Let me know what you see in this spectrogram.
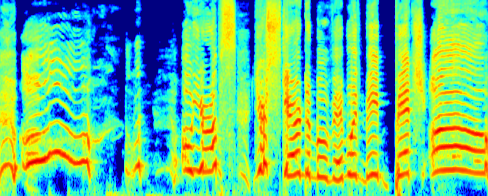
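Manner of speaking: hysterical, very high, loud sobbing, "oh" drawn out. Imitating a boyfriend's voice note: imitating Alex crying hysterically. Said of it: "it's him crying his eyes out".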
